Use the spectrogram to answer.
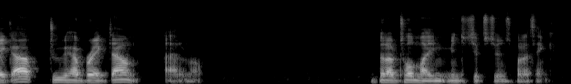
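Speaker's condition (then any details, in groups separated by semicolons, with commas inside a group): No condition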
